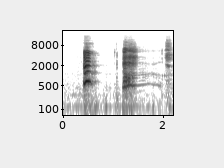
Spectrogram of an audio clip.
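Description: A woman's two short vocal exclamations: a brief high-pitched "ah" about half a second in, then a breathier "eh" a moment later.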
